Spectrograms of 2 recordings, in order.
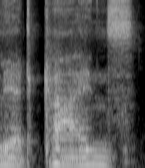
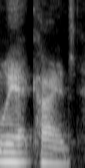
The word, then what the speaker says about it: Liet-Kynes: his stuff up and he pronounces his name what's his name he says i am lit kinds i'm liat kinds have you ever heard him address like that before um we've heard him called lyette we've heard him called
